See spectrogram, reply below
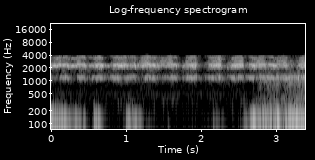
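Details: Peregrine falcons being ringed at Trzebież, Poland, 13 May 2019, call in a fast, grating series of harsh notes, with bumping and handling sounds at the start and end.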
